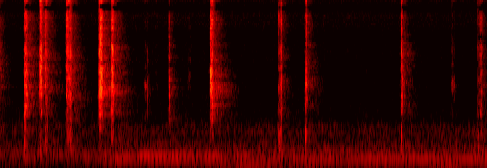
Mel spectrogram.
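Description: Wire whisk stirring dry flour mixture in a plastic mixing bowl: faint, irregular light clicks and taps of the whisk wires against the bowl, coming closer together in the first second and a half and sparser after.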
